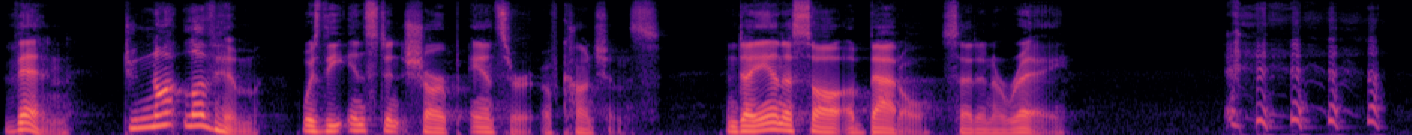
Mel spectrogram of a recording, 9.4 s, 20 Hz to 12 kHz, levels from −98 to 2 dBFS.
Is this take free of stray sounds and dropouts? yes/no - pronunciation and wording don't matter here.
no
